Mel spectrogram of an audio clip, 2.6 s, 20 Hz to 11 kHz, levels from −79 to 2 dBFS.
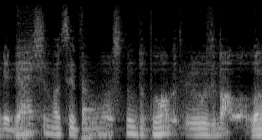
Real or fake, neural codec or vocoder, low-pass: fake; codec, 44.1 kHz, 0.9 kbps, DAC; 9.9 kHz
